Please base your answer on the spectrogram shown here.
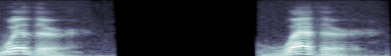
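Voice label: "whither" "whether", English pronunciation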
